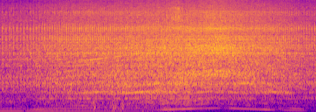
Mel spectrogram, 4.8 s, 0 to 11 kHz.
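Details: Mazda MX-3 engine warmed to normal operating temperature, idling: fast, fairly even light metallic clatter over the engine hum; owner asks what the noise and problem are, origin unknown.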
